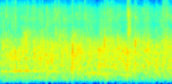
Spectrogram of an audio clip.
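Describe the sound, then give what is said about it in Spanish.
A church audience applauds during a Spanish-language worship service, a steady, dense wash of clapping that stays even in loudness throughout. “Dale otro aplauso al Señor.”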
